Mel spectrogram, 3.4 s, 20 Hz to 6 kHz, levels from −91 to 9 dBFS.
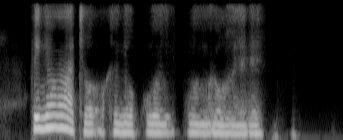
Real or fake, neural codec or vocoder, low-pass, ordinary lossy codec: fake; codec, 16 kHz, 1 kbps, FreqCodec, smaller model; 5.4 kHz; none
